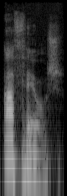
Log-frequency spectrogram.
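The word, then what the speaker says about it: ἄθεος: In reality, of course, the true pronunciation of atheism is atheos, the Greek one.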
